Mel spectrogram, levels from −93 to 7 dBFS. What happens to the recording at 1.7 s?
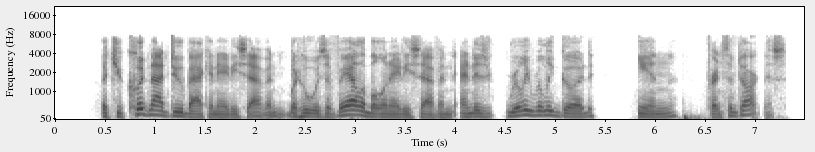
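Nothing goes wrong at 1.7 s: the speech there passes intact through the Bluetooth mSBC headset path, with no dropout, click or distortion.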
